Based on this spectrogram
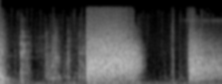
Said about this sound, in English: That shot came through. He got a gun, too? Yes, a revolver.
